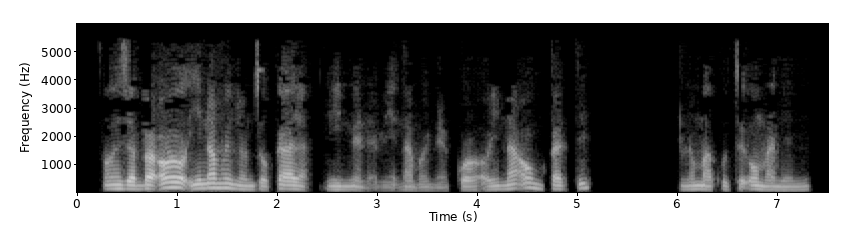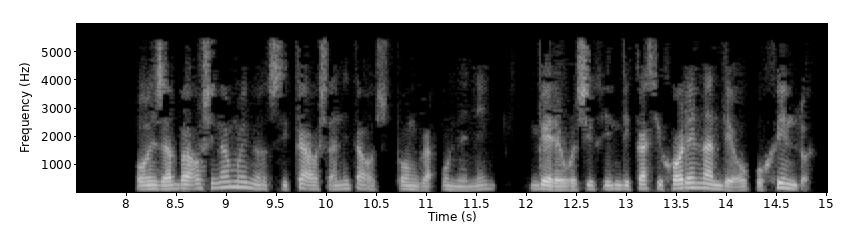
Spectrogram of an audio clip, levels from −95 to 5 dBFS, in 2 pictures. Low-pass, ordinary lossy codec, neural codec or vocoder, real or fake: 5.4 kHz; MP3, 24 kbps; codec, 16 kHz, 0.7 kbps, FocalCodec; fake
